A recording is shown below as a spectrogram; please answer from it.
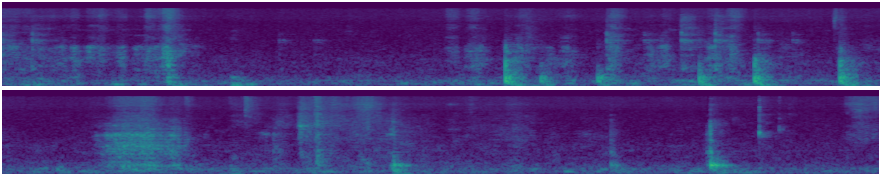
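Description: Faint handling noises: scattered light clicks and taps, with a brief soft rustle about five seconds in.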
